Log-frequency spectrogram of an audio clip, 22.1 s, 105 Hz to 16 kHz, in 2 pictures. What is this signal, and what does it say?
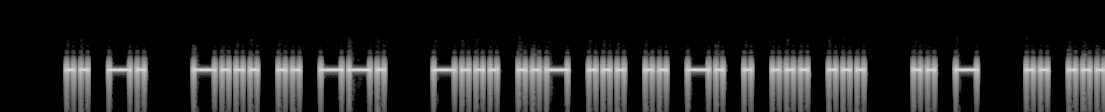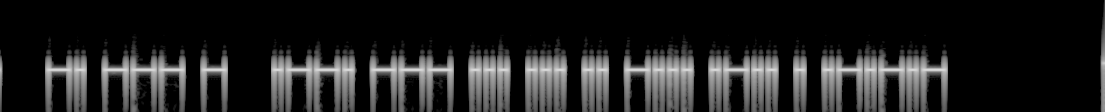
Morse code, heard as a keyed tone, about 17 wpm, 700 Hz. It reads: IN BIG BUSINESS IT IS NOT POSSIBLE.
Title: Sentences from Top 1000 Words - Review Part 1 - 17wpm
